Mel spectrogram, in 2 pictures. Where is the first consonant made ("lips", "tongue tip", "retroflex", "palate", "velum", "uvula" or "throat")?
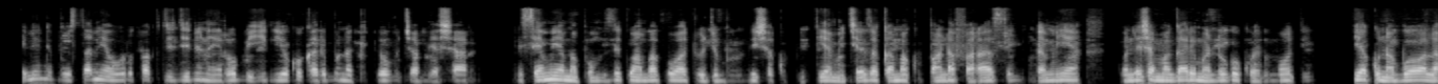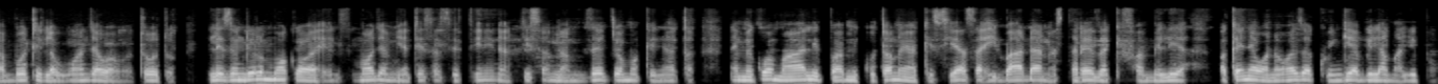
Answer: throat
